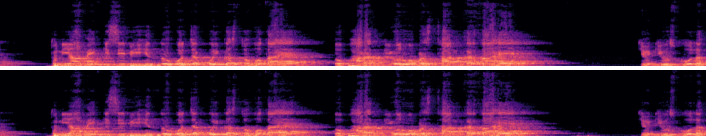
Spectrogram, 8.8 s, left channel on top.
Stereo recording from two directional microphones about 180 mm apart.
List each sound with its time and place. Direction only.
0.6 s a woman's voice: 45° right (ahead or behind)
7.9 s a woman's voice: 45° right (ahead or behind)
